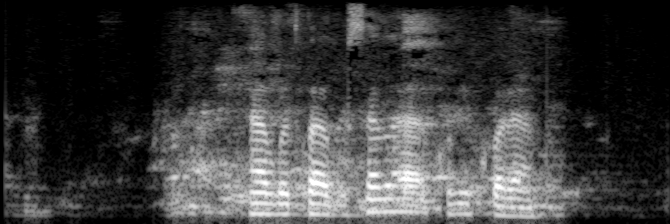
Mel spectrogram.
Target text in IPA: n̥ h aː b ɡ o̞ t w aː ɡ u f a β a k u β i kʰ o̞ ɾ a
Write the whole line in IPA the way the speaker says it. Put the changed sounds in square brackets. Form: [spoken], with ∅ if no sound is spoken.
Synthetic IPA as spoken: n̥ h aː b ɡ o̞ t w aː ɡ u [s] a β a k u β i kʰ o̞ ɾ a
